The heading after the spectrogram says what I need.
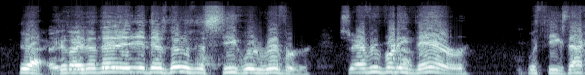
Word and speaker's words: Seguin: Here where I am in North Bay, my current boss for my job, his last name is Seguin, which is spelled SEGUIN. Yeah, because the U is French sound.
